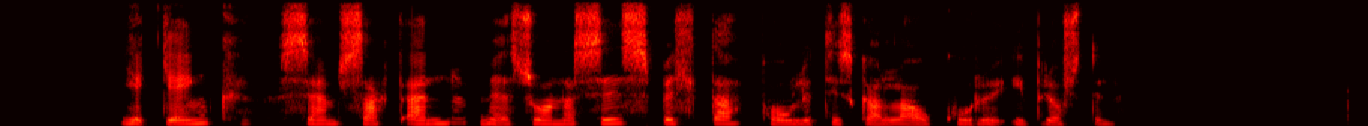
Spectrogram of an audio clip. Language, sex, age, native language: Icelandic, female, 50-59, Icelandic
